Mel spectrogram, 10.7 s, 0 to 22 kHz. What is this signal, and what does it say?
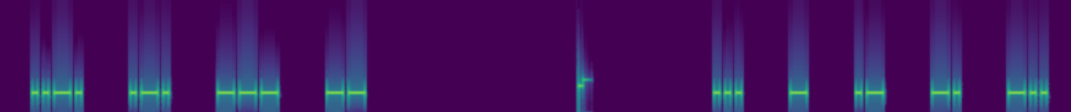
Morse code, heard as a keyed tone, about 22 wpm, spaced as for 12 wpm, 700 Hz. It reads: FROM STAND
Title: 3x Character Spacing - Top 300 Words - 22wpm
